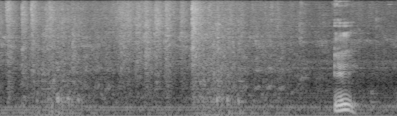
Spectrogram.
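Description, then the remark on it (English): Pigeons on a fence outside a study coo in soft, low, throaty calls, a few murmured coos followed by one louder coo near the end, over a steady background hum. “Those are pigeons outside in a tree. No, they're on the fence right next to my study there.”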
